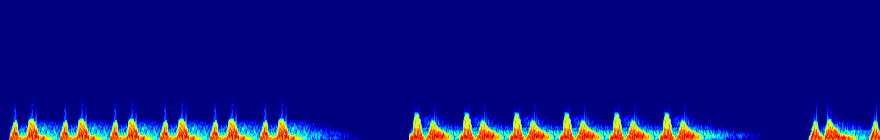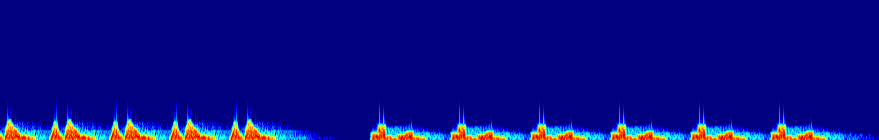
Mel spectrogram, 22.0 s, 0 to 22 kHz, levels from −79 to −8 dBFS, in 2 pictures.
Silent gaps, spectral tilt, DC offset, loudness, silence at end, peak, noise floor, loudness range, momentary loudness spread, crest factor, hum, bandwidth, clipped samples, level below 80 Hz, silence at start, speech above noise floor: 4.69-5.12 s, 9.71-10.11 s, 15.39-15.63 s; -21.5 dB/octave; under 0.1%; -21 LUFS; 0.65 s; -6 dBFS; -69 dBFS; 3 LU; 8 LU; 14 dB; none; 0.8 kHz; under 0.1%; -24 dBFS; 0.15 s; 51 dB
